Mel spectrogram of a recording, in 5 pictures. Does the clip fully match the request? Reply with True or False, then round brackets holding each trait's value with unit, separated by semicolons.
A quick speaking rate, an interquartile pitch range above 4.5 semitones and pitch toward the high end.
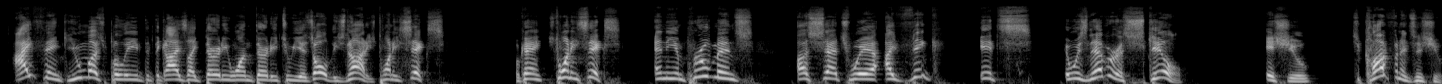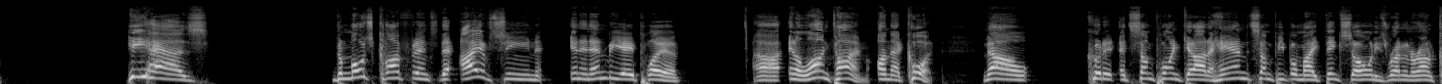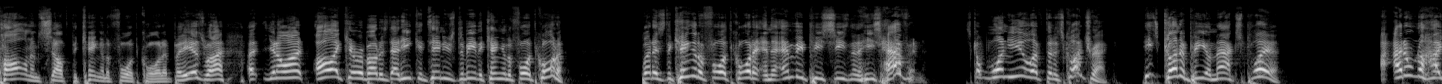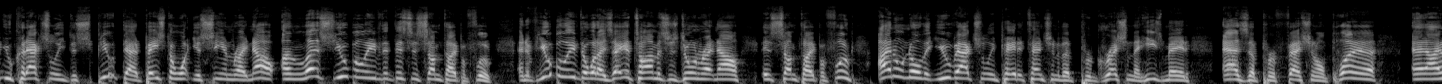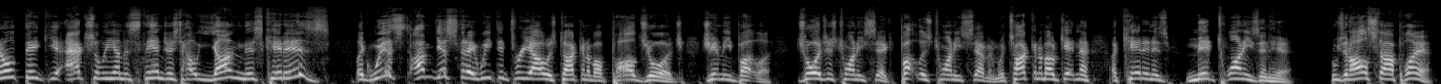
True (210 wpm; 5.0 semitones; 245 Hz)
